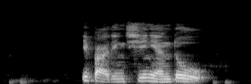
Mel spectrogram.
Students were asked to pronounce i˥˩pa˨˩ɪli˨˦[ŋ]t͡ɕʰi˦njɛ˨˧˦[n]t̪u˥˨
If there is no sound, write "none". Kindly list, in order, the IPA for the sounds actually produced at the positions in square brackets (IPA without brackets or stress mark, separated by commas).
ŋ, n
